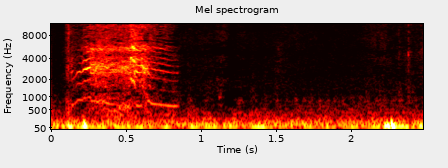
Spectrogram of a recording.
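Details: Pet cat in a compilation of cats being cats, with a sister cat nearby while napping; one clear meow lasting under a second with a falling tail, followed by low hum and soft thumps.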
